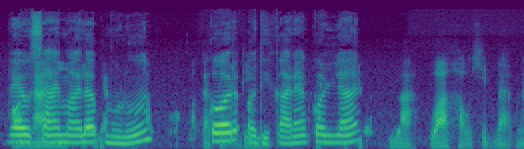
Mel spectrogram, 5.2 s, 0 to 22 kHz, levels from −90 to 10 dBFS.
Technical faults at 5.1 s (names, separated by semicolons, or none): none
